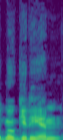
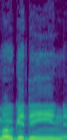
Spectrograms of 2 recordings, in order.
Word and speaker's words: Moghedien: I say Moghedien at this point. And you may catch myself saying Moghedien at some point, just because it's like ever since I heard that the first time in the audiobook, because before Right. in my head I'd said Moghedien, but then I heard in the audiobook, it's like, oh dang it, I've been mispronouncing it, so I really took Right.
